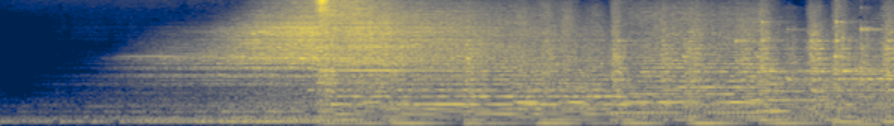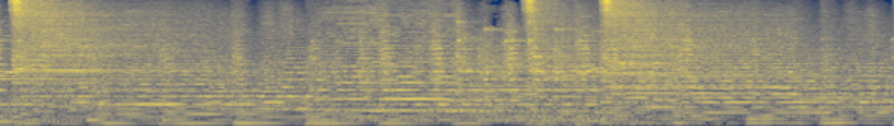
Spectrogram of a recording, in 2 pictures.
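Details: Loud orchestral theme music with deep drums and sustained brass fills the whole clip, with no animal voice anywhere.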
